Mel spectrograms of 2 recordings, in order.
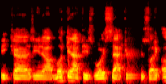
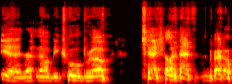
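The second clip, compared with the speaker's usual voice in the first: put-on higher-pitched stoner California surfer dude voice; 5 semitones higher, 3 dB louder than usual. Trying out a voice idea for dubbing: stoner California surfer voice. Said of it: "stoner California surfer type voice".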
